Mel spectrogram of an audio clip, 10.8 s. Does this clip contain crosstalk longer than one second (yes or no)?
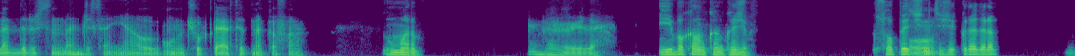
no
